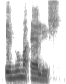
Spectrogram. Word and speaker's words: Enuma Elish: a deusa dragão, ou Enuma Elish. Enuma, como se escreve, Elish igual Billy Elish.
